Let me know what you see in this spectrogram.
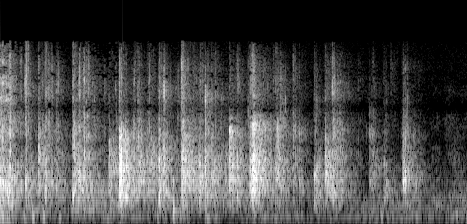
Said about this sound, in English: Clap for the Lord Jesus.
